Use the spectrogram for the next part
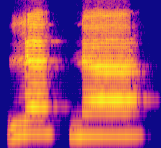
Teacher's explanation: La is 1 count long and na 2 haraka. So there should be a clear difference.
